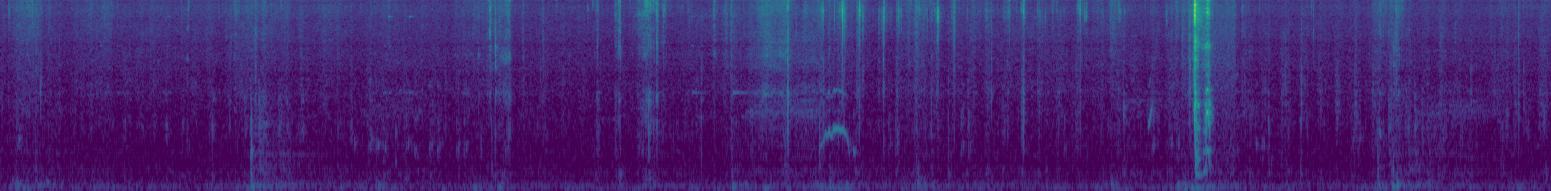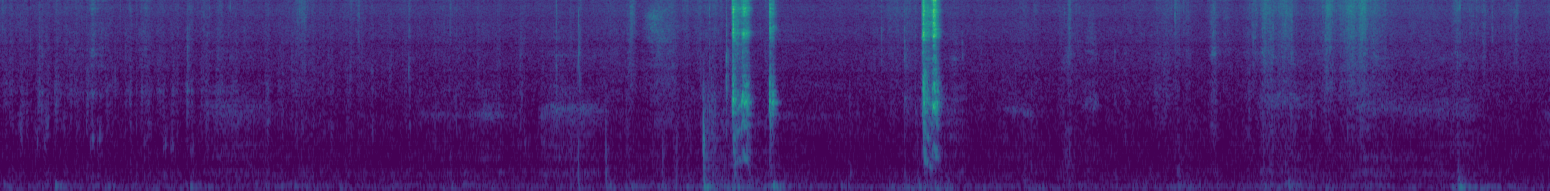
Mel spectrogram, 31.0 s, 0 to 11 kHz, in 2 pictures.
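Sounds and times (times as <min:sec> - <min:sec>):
guinea pig rustling in bedding: 0:00.0 - 0:23.2, 0:23.8 - 0:31.0
guinea pig coughing: 0:11.5 - 0:12.6, 0:22.8 - 0:23.4, 0:24.6 - 0:25.0.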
